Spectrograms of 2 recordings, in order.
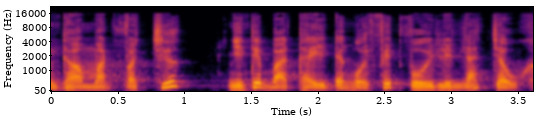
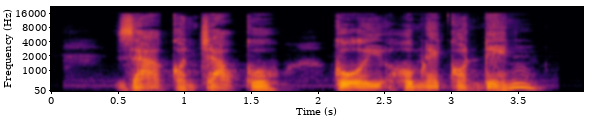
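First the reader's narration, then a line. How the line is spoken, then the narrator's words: Soft speech. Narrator (Vietnamese): Trinh khẽ nói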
